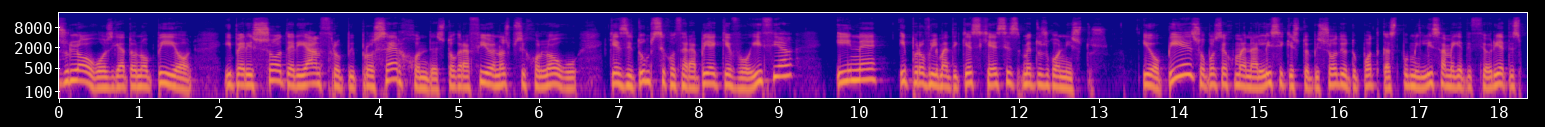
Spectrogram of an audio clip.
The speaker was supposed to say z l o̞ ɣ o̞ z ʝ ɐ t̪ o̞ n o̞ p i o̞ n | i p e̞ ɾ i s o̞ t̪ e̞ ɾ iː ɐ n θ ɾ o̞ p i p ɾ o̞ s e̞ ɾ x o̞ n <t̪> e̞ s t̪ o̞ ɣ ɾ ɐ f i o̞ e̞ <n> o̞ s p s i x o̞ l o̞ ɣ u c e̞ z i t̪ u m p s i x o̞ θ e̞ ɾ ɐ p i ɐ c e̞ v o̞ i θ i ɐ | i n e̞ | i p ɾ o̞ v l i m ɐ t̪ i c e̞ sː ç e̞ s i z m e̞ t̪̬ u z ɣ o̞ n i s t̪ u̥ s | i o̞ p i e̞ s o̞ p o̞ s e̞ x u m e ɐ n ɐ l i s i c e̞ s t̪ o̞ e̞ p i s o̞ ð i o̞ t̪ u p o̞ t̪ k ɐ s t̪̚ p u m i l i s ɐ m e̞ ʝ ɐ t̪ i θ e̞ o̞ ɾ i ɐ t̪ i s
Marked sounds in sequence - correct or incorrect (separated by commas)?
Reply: incorrect, correct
